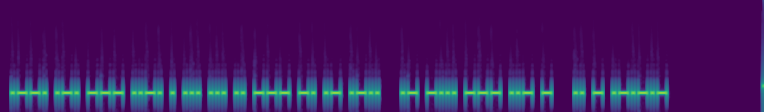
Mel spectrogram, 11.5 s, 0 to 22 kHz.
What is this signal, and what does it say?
Morse code, heard as a keyed tone, about 25 wpm, 700 Hz. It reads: PROFESSIONAL ABOUT IT.
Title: Sentences from Top 1000 Words - Review Part 4 - 25wpm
